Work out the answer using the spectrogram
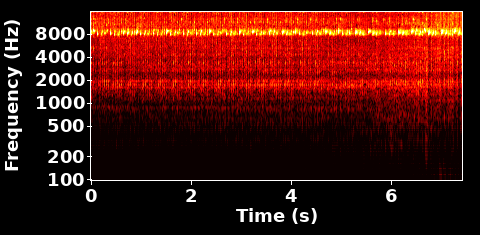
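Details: Opel Corsa D 1.3 CDTI diesel at idle: thin constant high squeal over the idle; owner suspects the accessory belt, cause not confirmed.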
